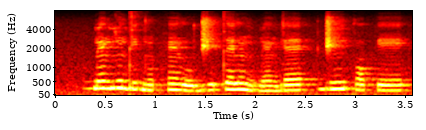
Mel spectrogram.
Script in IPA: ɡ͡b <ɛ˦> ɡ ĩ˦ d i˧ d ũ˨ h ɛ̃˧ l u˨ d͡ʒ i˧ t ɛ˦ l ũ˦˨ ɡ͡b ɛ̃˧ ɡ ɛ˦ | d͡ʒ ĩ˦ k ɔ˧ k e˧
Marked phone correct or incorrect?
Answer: incorrect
